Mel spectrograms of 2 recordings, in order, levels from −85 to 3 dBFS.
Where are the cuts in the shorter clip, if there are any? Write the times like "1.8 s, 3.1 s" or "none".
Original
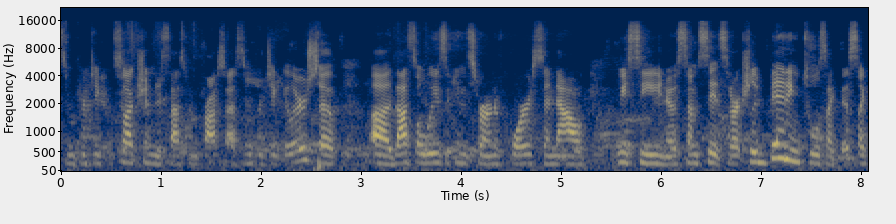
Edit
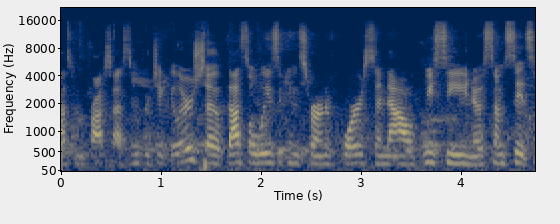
1.6 s, 3.6 s

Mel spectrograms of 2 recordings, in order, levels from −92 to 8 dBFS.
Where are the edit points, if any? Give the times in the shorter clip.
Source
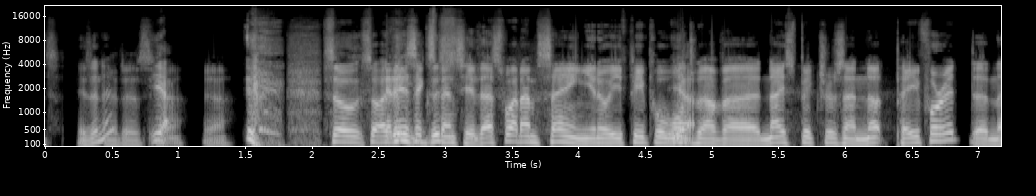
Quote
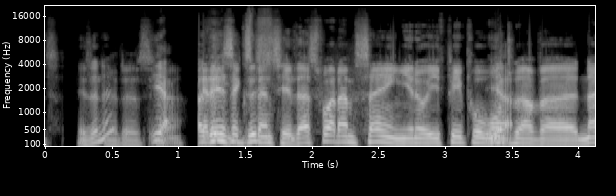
1.1 s

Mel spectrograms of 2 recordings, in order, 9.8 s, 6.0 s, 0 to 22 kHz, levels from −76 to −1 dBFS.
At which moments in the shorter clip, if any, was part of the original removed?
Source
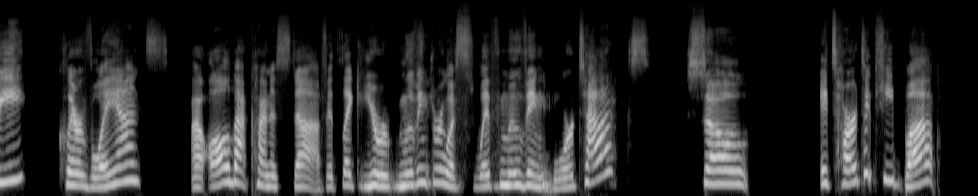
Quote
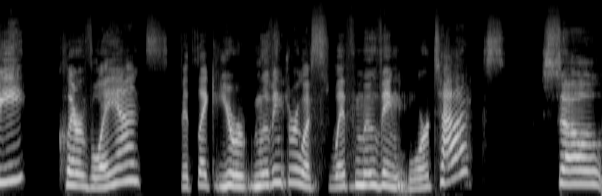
1.8 s

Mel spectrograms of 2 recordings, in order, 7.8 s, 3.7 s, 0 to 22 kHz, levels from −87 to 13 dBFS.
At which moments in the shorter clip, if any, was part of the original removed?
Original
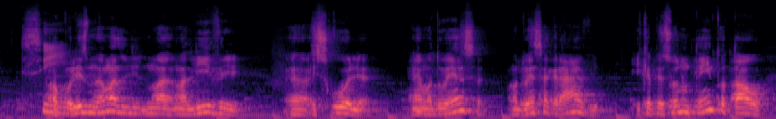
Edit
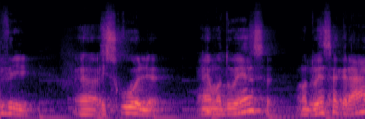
none

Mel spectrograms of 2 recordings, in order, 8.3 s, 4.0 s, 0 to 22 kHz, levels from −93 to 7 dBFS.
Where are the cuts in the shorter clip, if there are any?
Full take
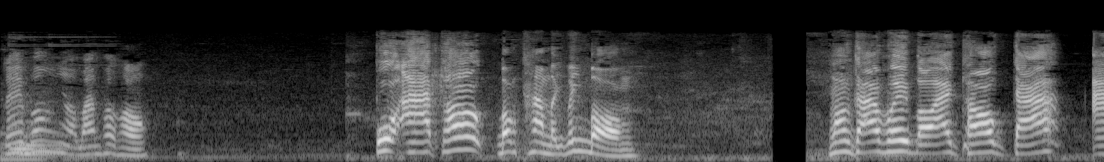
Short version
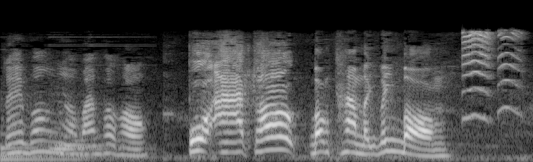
1.2 s

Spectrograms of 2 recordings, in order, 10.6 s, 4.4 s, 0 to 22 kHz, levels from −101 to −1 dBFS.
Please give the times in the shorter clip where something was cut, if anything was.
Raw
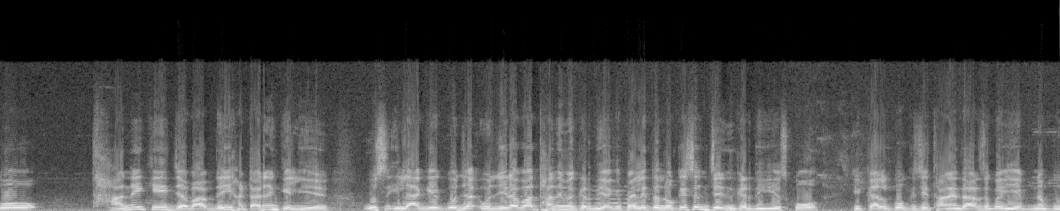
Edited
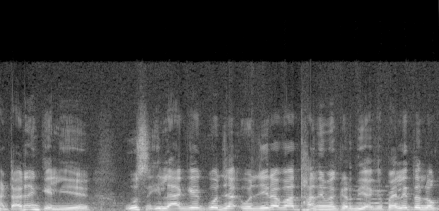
none

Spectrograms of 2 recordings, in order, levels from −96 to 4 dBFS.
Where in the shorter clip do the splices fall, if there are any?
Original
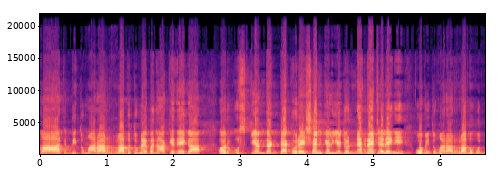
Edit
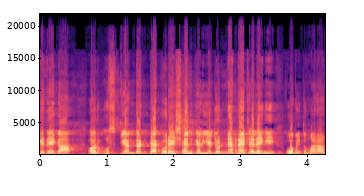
none

